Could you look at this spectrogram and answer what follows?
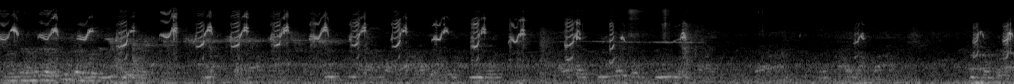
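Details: In Ubon Ratchathani, Thailand, 12 April 2023, a 10-day-old Streak-eared Bulbul chick utters fast strings of high, wavering squeaks for about seven seconds, then falls mostly quiet with a few last notes.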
